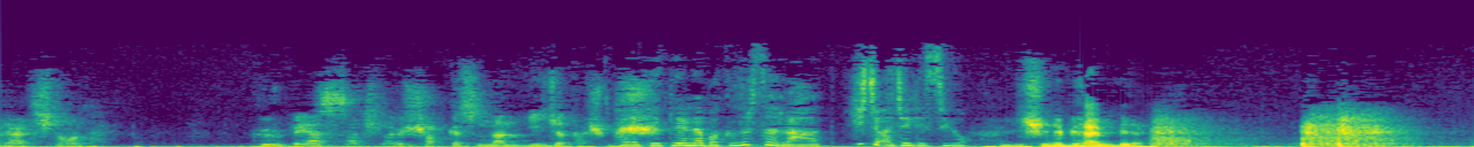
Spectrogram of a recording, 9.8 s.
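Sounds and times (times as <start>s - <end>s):
speech: 0.2s - 0.8s, 1.7s - 8.1s
pistol shot outside: 7.6s - 9.7s.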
